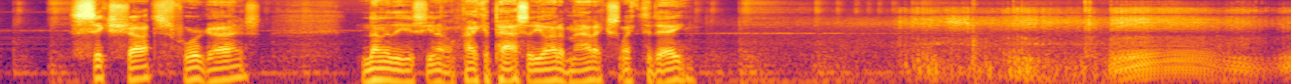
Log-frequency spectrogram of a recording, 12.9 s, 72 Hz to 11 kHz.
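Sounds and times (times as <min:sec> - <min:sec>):
speech: 0:00.8 - 0:02.7, 0:03.6 - 0:07.0
Moto Guzzi motorcycle engine rumbling and revving: 0:09.0 - 0:12.9.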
